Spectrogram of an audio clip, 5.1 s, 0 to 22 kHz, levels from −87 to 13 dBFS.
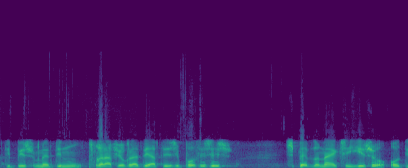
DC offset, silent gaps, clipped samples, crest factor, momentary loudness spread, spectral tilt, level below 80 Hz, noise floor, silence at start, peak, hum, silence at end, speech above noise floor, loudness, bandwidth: under 0.1%; none; under 0.1%; 18 dB; 5 LU; -6.5 dB/octave; -64 dBFS; -51 dBFS; 0.05 s; -2 dBFS; none; 0 s; 31 dB; -20 LUFS; 6.6 kHz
